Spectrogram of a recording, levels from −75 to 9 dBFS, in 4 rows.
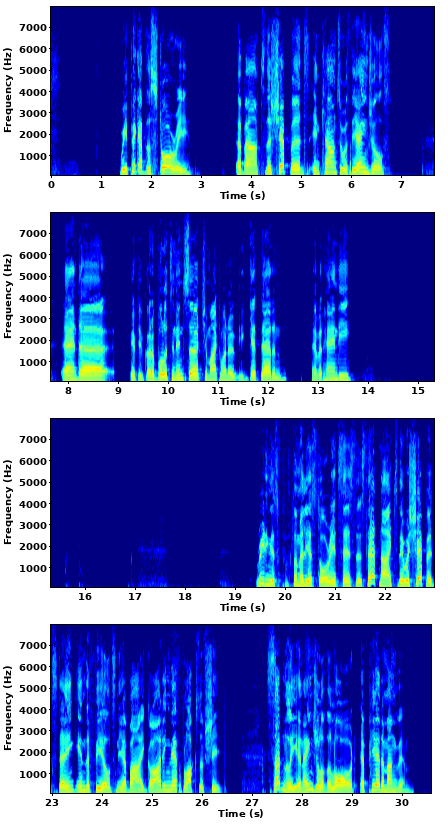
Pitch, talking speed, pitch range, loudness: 180 Hz, 120 wpm, 165-205 Hz, -25 LUFS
